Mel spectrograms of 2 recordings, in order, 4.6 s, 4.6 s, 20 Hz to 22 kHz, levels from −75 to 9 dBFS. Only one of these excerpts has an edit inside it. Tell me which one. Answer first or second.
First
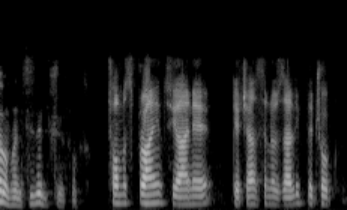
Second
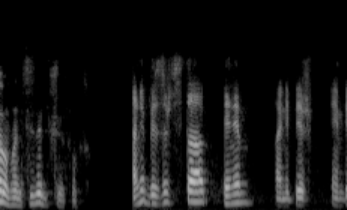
first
